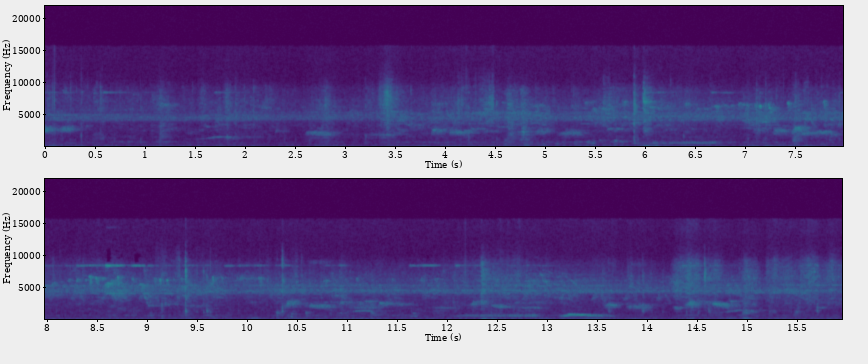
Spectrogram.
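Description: Faint, scattered bird calls and chirps: short arched notes and soft lower calls repeating every second or two.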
